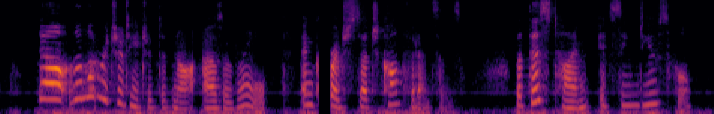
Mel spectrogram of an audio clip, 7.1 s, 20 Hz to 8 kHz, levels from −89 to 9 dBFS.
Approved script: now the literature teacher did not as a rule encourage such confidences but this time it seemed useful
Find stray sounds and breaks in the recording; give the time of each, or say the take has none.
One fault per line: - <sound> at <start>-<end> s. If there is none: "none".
- dropout at 3.2-3.3 s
